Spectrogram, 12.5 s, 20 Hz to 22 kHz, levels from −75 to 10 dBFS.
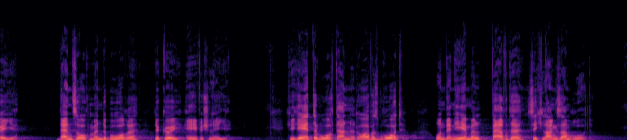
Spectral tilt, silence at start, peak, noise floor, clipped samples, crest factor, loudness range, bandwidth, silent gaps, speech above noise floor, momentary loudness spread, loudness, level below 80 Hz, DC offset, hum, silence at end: -5 dB/octave; 0 s; -2 dBFS; -61 dBFS; under 0.1%; 20 dB; 3 LU; 17.5 kHz; none; 40 dB; 10 LU; -21 LUFS; -64 dBFS; under 0.1%; none; 0.75 s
